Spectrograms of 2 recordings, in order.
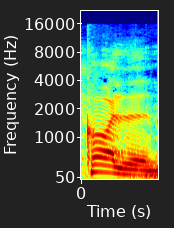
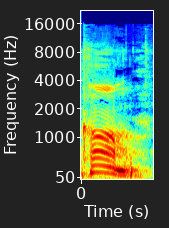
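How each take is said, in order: First: The word is said with an audible L. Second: The word is said with a silent L. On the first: The speaker calls it wrong. "مش كالم" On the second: The speaker calls it right. "هنا ال حرف صامت"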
